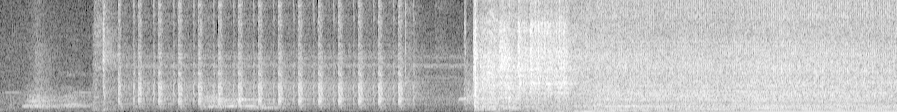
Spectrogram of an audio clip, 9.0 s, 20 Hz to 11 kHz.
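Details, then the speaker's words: 1999 Mitsubishi Pajero iO, 4G93 engine, first start after valve stem seal replacement and a new SUN timing belt, with no leaks seen underneath. The starter cranks evenly about four times a second, then the engine catches cleanly and settles into a steady, smooth idle to warm up. A healthy start. "я тоже установил снизу посмотрел все не день и подтеков ничего нету опускаем заводим и прогреваем"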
